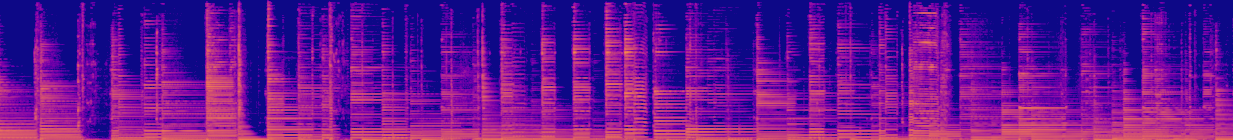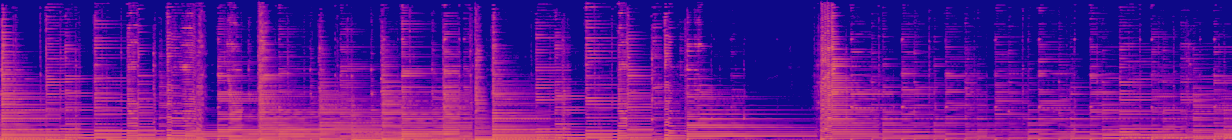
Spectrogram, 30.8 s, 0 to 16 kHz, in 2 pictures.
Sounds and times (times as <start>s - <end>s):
Acoustic guitar: 0.0s - 30.8s.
